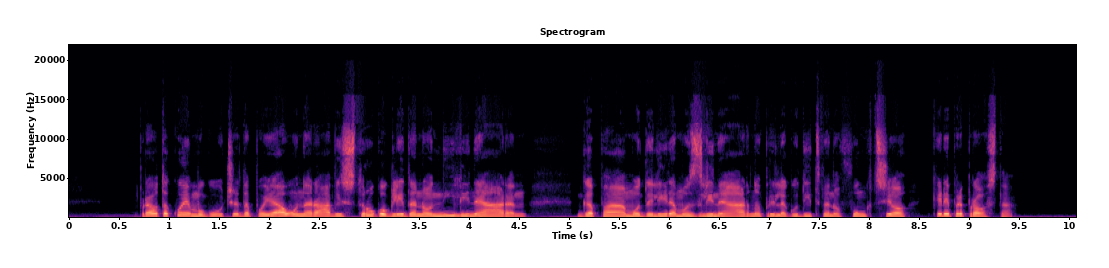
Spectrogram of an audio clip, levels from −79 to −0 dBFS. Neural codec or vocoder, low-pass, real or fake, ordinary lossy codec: vocoder, 44.1 kHz, 128 mel bands every 256 samples, BigVGAN v2; 19.8 kHz; fake; Opus, 32 kbps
